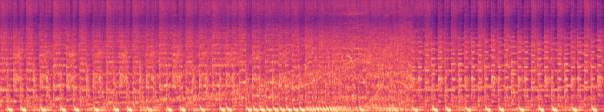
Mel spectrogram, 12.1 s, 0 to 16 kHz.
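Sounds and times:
bass-heavy kick drums: 0.0s - 12.0s
electronic dance music: 0.0s - 12.0s.

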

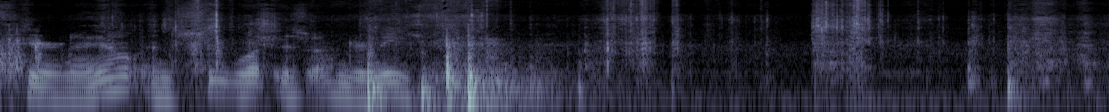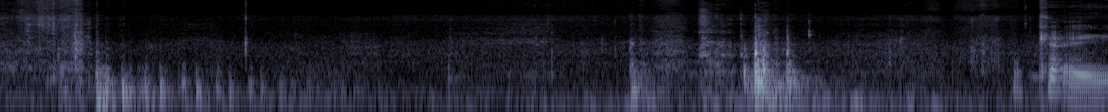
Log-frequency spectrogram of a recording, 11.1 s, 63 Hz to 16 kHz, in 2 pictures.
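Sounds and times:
plastic bag crinkling: 3.0s - 4.8s.

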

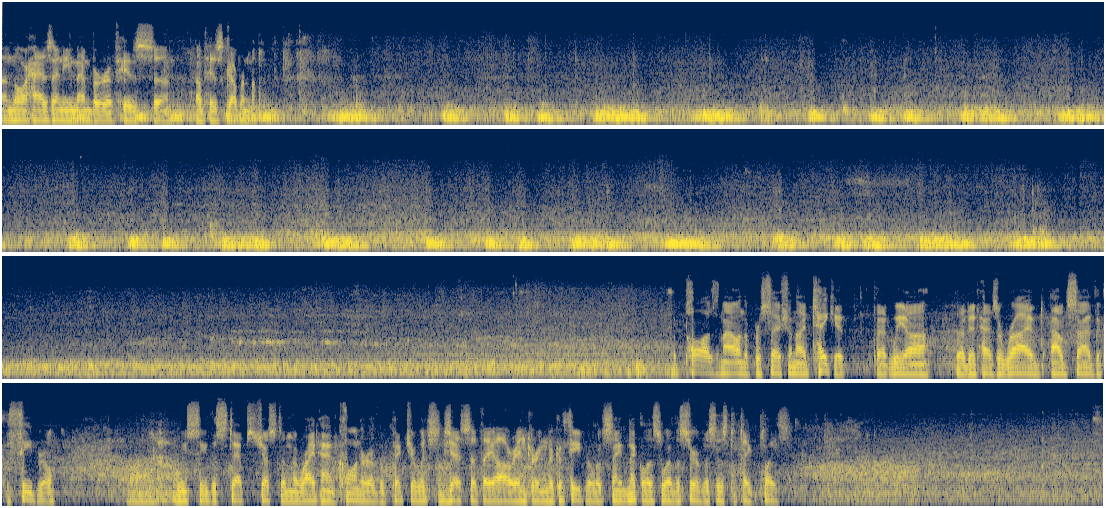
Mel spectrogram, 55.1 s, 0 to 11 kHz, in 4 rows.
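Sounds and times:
steady low background: 0.0s - 55.0s
slow muffled drum beats: 0.9s - 36.2s.

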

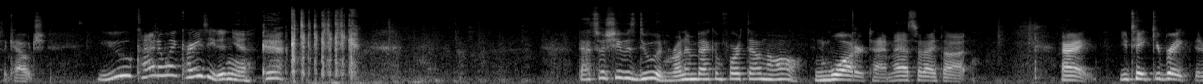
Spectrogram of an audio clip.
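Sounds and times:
dog claws clicking on floor: 2.9s - 4.0s.

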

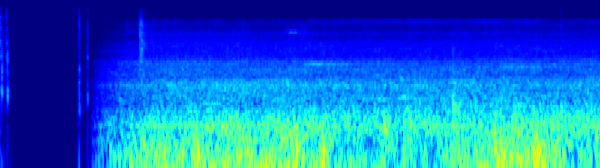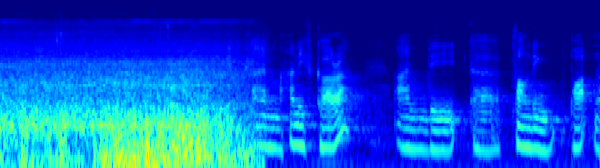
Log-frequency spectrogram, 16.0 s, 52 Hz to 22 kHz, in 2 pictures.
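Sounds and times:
road traffic rumble: 1.3s - 11.4s.

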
